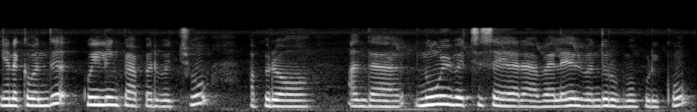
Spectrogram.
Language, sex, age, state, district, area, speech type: Tamil, female, 18-30, Tamil Nadu, Coimbatore, rural, spontaneous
